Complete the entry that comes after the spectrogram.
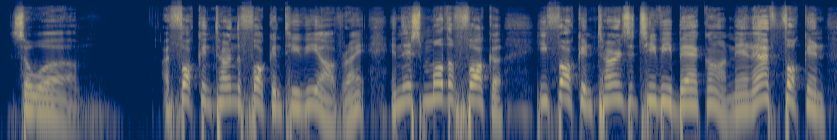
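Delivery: angry Italian friend. Retold or imitated. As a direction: rant like a fuming Italian-American buddy. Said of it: "when they get mad, they get twice as an Italian".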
